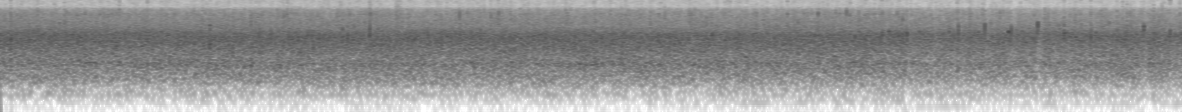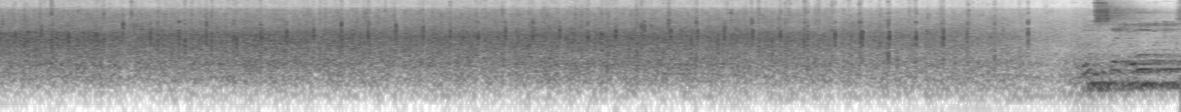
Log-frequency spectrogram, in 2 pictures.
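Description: A large crowd claps and applauds steadily in a big echoing hall.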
